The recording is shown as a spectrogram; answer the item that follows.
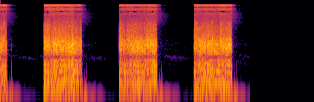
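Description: iSonic ultrasonic record-cleaner tank running its degas cycle, pulsing on and off: harsh buzzing bursts of under a second each, about every one and a half seconds. The pulsing drives the dissolved air out of the freshly filled water and cleaning solution before cleaning. It is an unpleasant noise.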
